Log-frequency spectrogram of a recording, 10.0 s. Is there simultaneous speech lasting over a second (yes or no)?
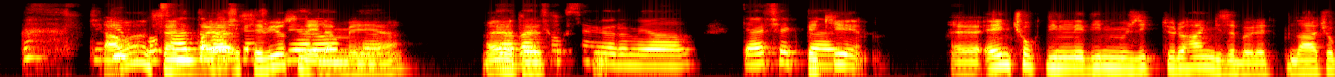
yes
